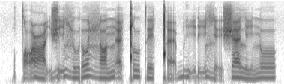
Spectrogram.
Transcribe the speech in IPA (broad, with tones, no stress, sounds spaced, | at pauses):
tˤ o̰˦ ʕ ḭ˩ ʒ ḭ˥ ɮ u˨ ɾ o˥ ɮ ɒ˨ n æ̰˥ ǃ u˦ t̪ e˨ ǃ æ̰˥ bʱ ḭ˥ ɾ ḭ˥ ɮ ḛ˨ ʃ æ˥ l i˩ n o˥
